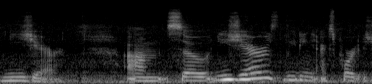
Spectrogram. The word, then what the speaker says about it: Niger: Okay, so the Niger River is pronounced Niger, but the country itself is actually pronounced Niger.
